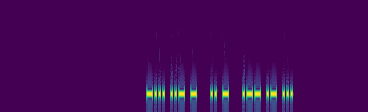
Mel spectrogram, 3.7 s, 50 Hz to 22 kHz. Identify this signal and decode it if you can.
Morse code, heard as a keyed tone, about 60 wpm, 700 Hz. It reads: BUT IT WAS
